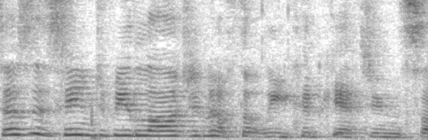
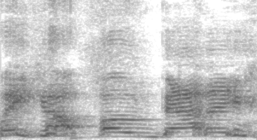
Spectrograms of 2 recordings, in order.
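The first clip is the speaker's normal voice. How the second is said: loud shouting, yelling; 2 semitones higher than usual. Player shouting at the sleeping Father of Bones during the game, shouting. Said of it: "not expect someone to occasionally shout".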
